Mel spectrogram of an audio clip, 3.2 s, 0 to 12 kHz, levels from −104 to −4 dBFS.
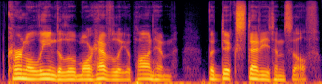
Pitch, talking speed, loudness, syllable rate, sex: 130 Hz, 240 wpm, -18 LUFS, 8.0 syllables/s, male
